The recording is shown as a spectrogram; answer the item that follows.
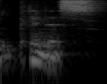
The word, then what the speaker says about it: pinnace: So the pinnace, is that how you pronounce it?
